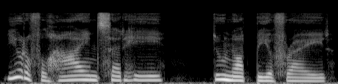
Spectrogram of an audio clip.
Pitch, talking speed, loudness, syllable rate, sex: 195 Hz, 140 wpm, -16 LUFS, 3.9 syllables/s, female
